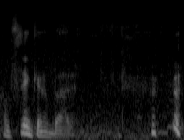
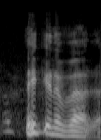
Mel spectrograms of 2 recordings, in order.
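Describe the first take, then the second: First: Drawn-out, much softer, lower musing; slow musing. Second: Said in the usual way. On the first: Retold or imitated. Answering the missionaries, slow and much softer. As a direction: stall them with a slow mock ponder. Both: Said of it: "I said".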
